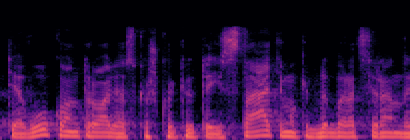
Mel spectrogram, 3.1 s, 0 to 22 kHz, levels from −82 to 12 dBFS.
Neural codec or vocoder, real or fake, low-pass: none; real; 9.9 kHz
